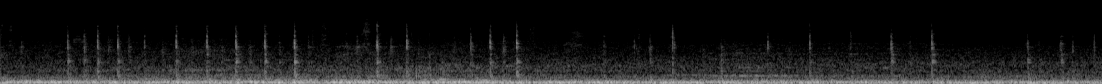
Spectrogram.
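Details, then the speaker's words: 2004 Toyota Camry 3.0L 1MZ-FE V6 while driving: irregular light clicks and clunks over low road rumble from the rear, where a brake caliper held by only one bolt rattles in its bracket; new rear pads to be tried. "I could hear it, but there's like a bunch of knocking, clunking noise in the back. We got to take care of that."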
